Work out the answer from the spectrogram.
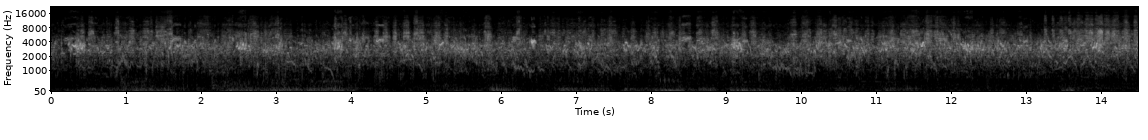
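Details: Aviary colony of budgerigars chattering nonstop, many high twittering chirps layered together, with brief louder squeaky notes popping out every second or so.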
